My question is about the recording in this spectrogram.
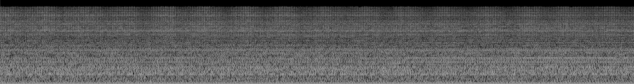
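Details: HVAC condenser unit at rental house after replacing bad 40+3 capacitor with 40+5 (only 40 side used): constant rushing airflow with steady whir, no humming stall or clicking; fan and compressor running normally.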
